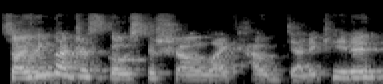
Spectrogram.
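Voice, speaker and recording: In a Mandarin accent, a woman speaks with a bright, sharp tone. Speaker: debate coach. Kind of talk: seminar talk.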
